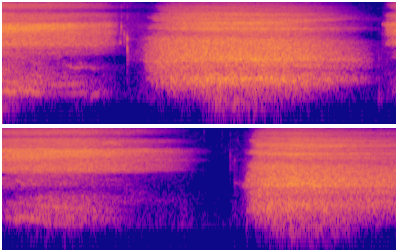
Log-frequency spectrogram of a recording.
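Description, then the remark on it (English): Slow, deliberate box breathing for relaxation, with airy inhales and exhales alternating in long, steady phases and brief pauses between them; the drawn-out exhales sound longer than the inhales. No one speaks. “Very slow. That exhale is longer than the inhale.”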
